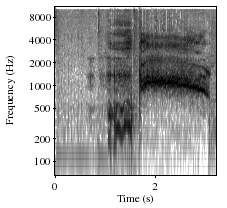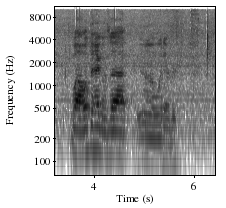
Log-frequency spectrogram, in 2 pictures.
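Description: Young men laugh and shout nearby.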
